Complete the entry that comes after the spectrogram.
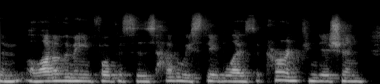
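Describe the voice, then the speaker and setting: Somewhat breathy, a man talks at a fairly high pitch. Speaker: mental health crisis services director and presenter. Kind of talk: lecture. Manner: fast; halting, many fillers and restarts.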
